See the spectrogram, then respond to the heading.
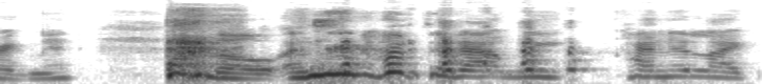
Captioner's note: laughter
